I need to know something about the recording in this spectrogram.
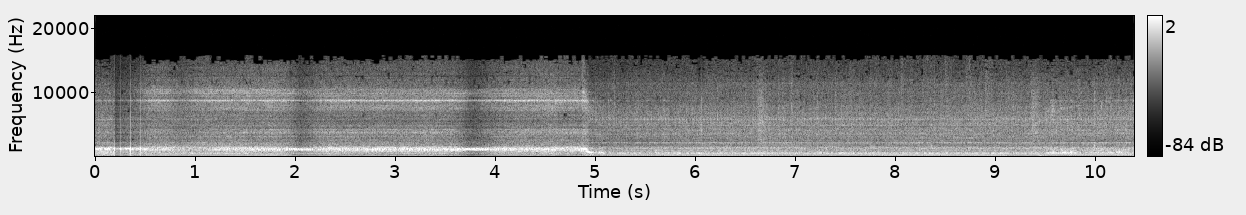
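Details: Lathe cutting a machinist's jack center: thin steady ringing squeal over quiet motor hum for about five seconds, then stops; tool chatter in the cut.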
